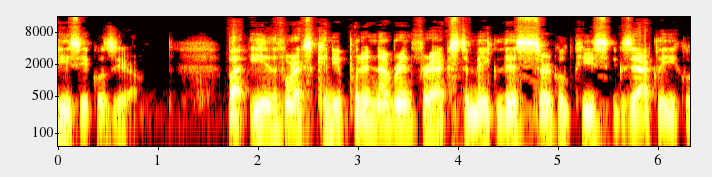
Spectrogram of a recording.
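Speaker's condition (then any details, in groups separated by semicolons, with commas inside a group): No condition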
